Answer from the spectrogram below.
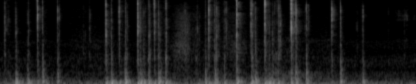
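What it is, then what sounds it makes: Laptop keyboard typing. Long acrylic nail tips and fingertips tap the backlit black plastic keys of a silver aluminium MacBook Pro in a typing motion. An uneven run of quick, dry clicks follows, each with a dull low thump beneath a bright tick, dying away almost instantly.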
